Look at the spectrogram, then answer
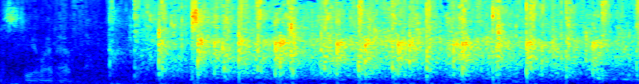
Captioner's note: crowd applauding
